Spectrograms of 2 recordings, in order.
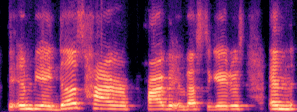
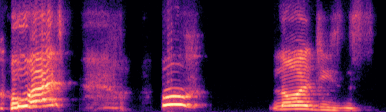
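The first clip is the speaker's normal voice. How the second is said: shocked; 4 semitones higher, much slower than usual. Real, not acted. Shocked by shooting news.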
